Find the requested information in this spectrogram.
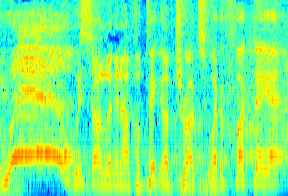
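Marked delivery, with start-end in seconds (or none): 0.0-0.7 high shrieking woo, very loud; whooping drunk woo. Retold or imitated. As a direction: let out a wild party woo. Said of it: "we hear".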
